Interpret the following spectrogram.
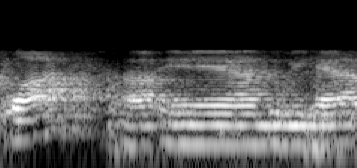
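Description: A voice in long, held, chant-like tones.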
